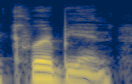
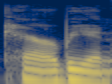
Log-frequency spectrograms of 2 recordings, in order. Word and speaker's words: Caribbean: to check out in the Caribbean or Caribbean as some say by the way both pronunciations are acceptable but this is not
